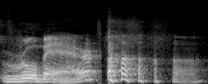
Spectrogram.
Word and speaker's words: Robert: well okay let's investigate sauce Robert pronounced raw bear brown mustard sauce made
